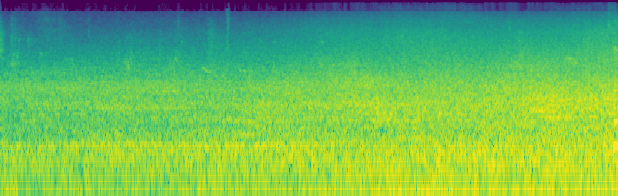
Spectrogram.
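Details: Outdoor road traffic rumbles throughout and slowly grows louder, with no animal call audible.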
